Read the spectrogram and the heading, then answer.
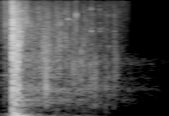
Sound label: Unarmed Punch Impact Rock; Weapon Impacts; Player; Environment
